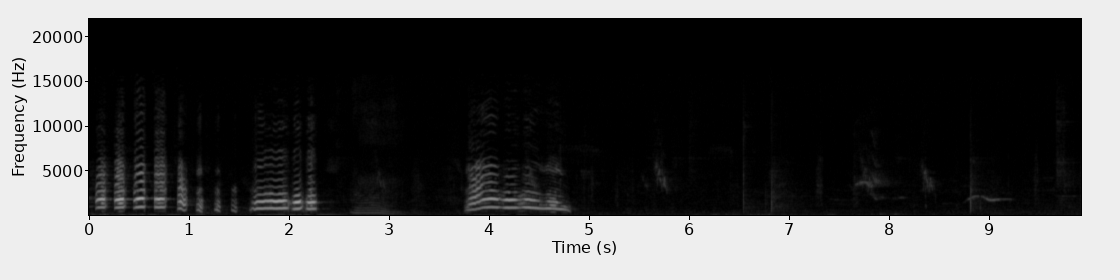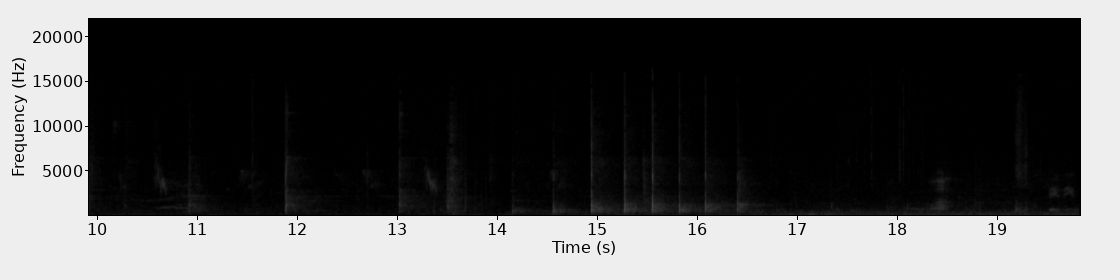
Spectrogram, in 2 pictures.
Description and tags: Cockatoo Chatter 01
Recorded with an Rode NTG 2 shotgun and Zoom H2. A chatty cockatoo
